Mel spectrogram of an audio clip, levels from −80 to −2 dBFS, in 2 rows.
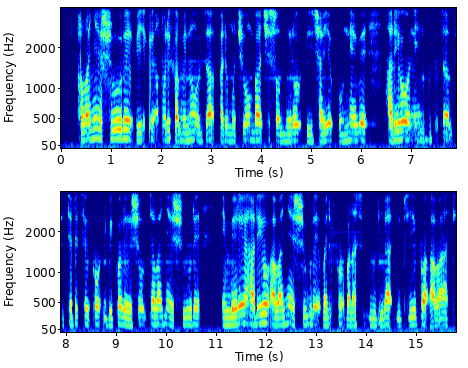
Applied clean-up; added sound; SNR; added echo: neural diffusion model UNIVERSE++.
